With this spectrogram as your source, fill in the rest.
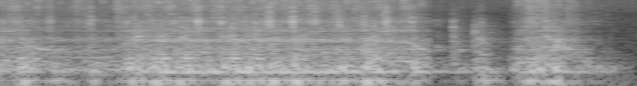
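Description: A sewing machine hums steadily, then stops.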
